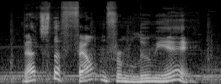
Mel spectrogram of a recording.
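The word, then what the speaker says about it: Lumière: I never know whether I should pronounce it Lumier or Lumiere. I think both pronunciations would be considered depending on where you're at to be appropriate. I think the French probably pronounce it Lumier. Correct. And then um Lumiere would be more of a other European sort of English pronunciation that's kind of just accepted.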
